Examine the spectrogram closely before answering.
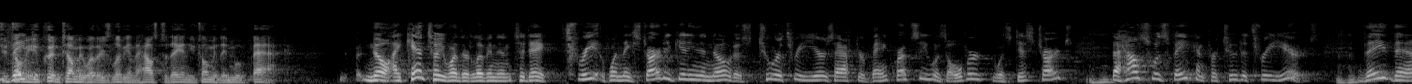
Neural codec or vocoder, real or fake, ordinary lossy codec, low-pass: none; real; AAC, 48 kbps; 7.2 kHz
